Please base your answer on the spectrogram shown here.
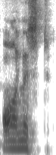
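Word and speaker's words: honest: दूसरी बात, ये एच से शुरू जरूर हो रहा है, लेकिन हा का साउंड नहीं आ रहा है, क्योंकि वो साइलेंट है, एच साइलेंट है। इसलिए N honourable, an ऑनेस्ट, एन एयर, N over,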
